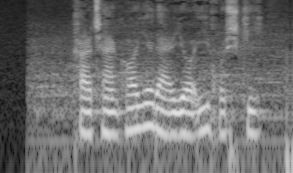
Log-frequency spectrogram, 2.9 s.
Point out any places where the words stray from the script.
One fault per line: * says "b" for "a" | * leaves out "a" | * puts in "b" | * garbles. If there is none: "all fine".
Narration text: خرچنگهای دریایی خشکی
all fine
